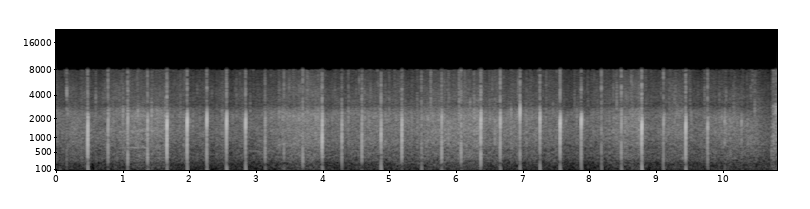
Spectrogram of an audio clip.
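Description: A room full of people applauds steadily in appreciation of the staff, a dense wash of clapping with sharper individual claps popping out, sustained at moderate level for about ten seconds without any voices.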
